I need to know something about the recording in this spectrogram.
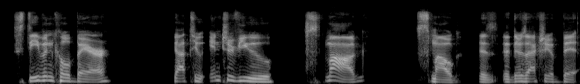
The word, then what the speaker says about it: Smaug: promote the movie Stephen Colbert got to interview smog smog there's actually a bit about how his name is actually pronounced Smaug in the bit by the way um with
